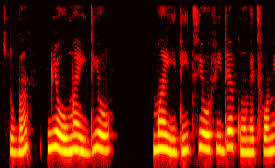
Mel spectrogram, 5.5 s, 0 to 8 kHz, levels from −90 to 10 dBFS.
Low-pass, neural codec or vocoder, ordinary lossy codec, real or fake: 7.2 kHz; none; none; real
